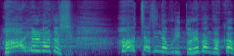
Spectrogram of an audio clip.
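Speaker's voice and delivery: high, loud, exasperated venting; fuming outburst. Retold or imitated. Deaconess venting after the fight, high and loud. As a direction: blow off steam, then suggest karaoke. Church women quarrel over cooking.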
